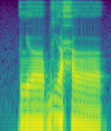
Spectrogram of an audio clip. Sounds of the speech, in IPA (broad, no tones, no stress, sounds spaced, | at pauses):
lʲ ʌː b i ɐ̯ ħ ʌː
